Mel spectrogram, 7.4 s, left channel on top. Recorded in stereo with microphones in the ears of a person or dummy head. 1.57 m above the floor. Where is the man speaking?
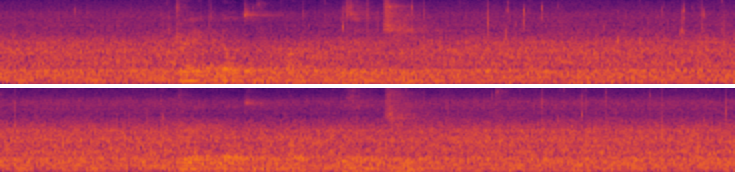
60° left (ahead or behind), 1.8 m; by 4.3 s 55° left (ahead or behind), 4 m.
